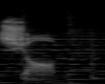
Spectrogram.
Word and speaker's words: Seam: The name is Seam, but pronounced Sham.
